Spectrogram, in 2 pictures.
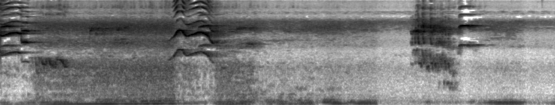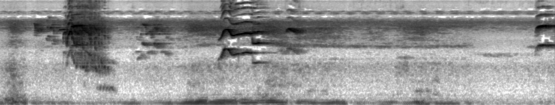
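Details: A lory gives a soft yet shrill, swirling, rising lure call in short bursts, used to set other lories calling; such calls are quickly answered by lories that hear them, live or played back.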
